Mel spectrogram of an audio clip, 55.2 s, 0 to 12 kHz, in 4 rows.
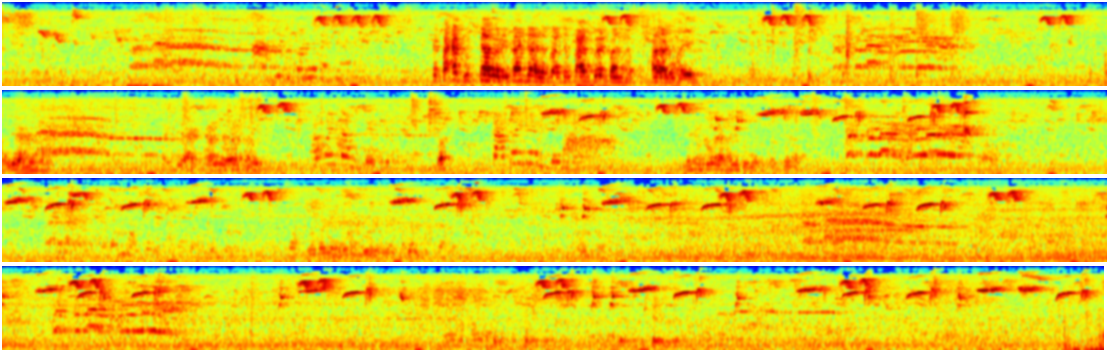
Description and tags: Morning In Palyem (North Goa, India)
Sounds of morning village (Paylem, North Goa, India). Locals start their working day in the garden and discuss their affairs . Recorded with the balcony of the house in the jungle on the Zoom H2
goa, conversations, india, Indians, birds, village, field, jungles, native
